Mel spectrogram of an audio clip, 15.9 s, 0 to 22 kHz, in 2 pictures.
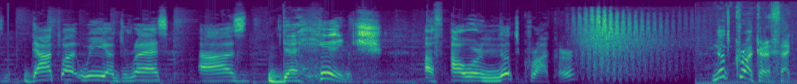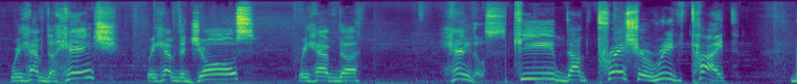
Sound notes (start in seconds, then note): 5.7 graphic whooshes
